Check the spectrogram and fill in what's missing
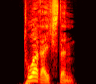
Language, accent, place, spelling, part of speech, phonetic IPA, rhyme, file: German, Germany, Berlin, torreichsten, adjective, [ˈtoːɐ̯ˌʁaɪ̯çstn̩], -oːɐ̯ʁaɪ̯çstn̩, De-torreichsten.ogg
- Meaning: 1. superlative degree of torreich 2. inflection of torreich: strong genitive masculine/neuter singular superlative degree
